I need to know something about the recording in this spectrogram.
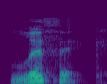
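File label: "lithic", British English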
